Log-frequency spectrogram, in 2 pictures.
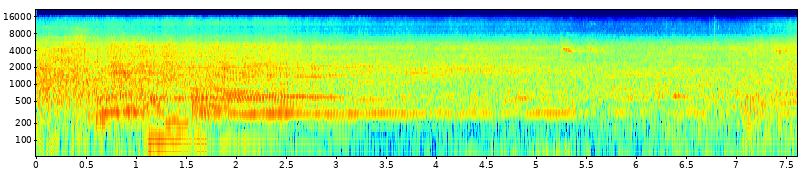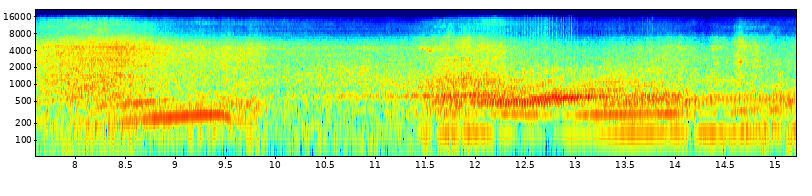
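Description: Porsche 911 Turbo's twin-turbo flat-six accelerating away, its pitch rising and then breaking off at a gear change about halfway through. In the second half a Mitsubishi Lancer Evolution X pulls away with its own engine note.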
